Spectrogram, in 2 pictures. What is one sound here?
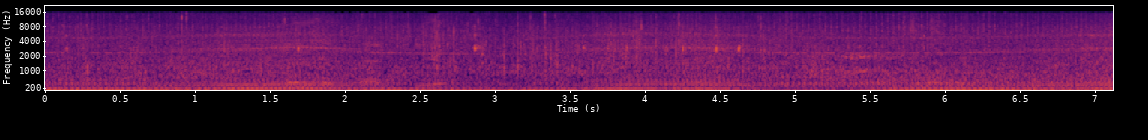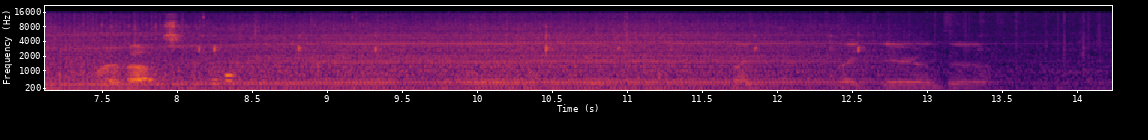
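A small motor engine hums and revs up and down.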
